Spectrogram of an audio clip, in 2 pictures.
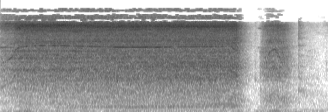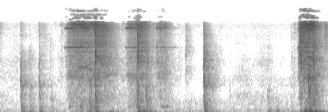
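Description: Cordless drill-driver running steadily for about three seconds, driving a screw into a sheetrock ceiling patch, then a brief second burst. After that come short, irregular knocks and bumps.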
